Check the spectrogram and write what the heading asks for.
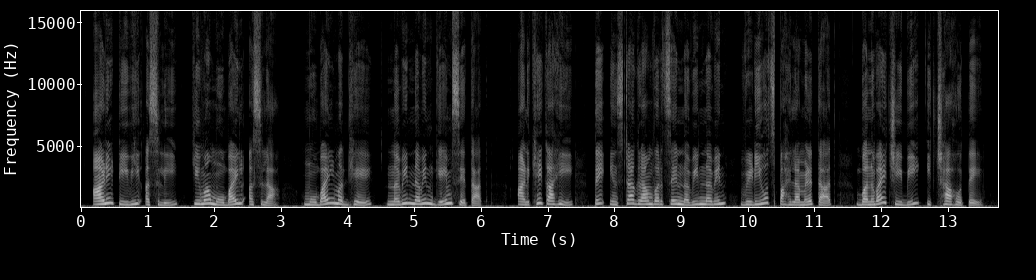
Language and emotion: Marathi, neutral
